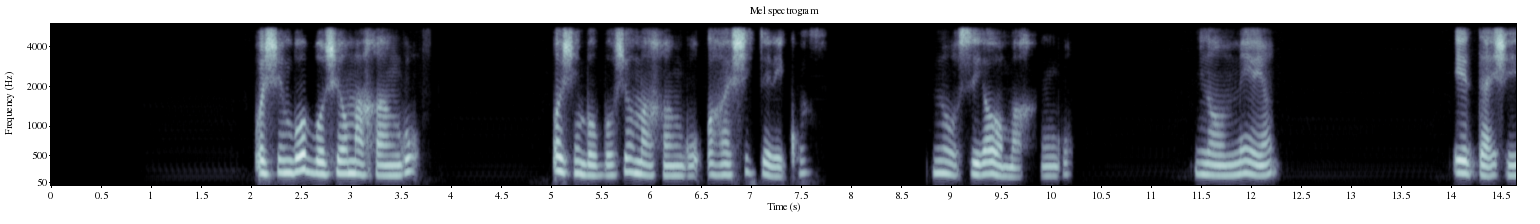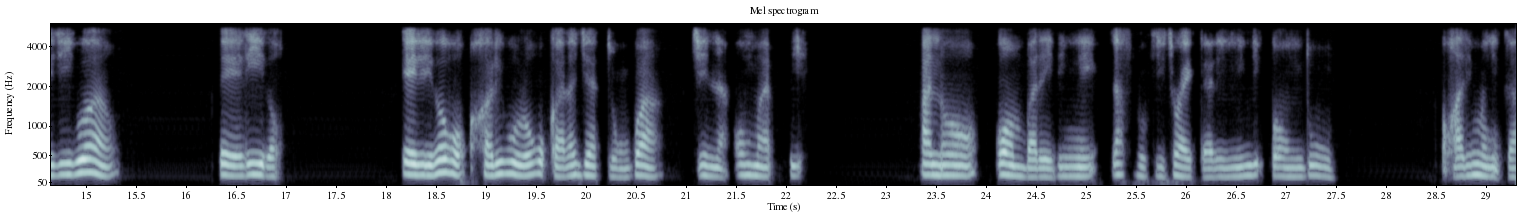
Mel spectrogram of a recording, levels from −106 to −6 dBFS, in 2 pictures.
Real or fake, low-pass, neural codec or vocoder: fake; 5.4 kHz; codec, 16 kHz in and 24 kHz out, 0.9 kbps, LongCat-Audio-Codec, four codebook decoder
